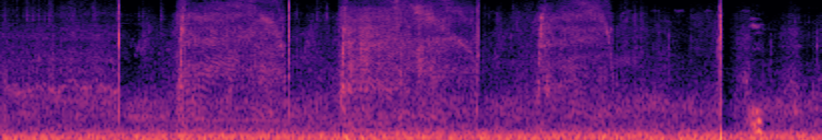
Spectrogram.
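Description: A baitcasting rod and reel being cast: a whirring from the spool in the middle stretch as line pays out, and several sharp clicks of the reel, over a low steady rumble.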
